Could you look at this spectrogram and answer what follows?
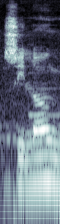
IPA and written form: ʃɪˈlɒŋ (Shillong)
